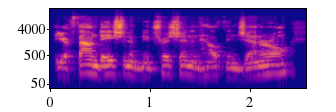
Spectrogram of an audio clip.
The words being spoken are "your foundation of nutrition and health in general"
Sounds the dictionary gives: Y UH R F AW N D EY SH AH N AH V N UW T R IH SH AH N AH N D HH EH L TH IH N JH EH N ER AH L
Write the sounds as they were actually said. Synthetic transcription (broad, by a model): Y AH R F AW N D EY SH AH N AH V N UW T R IH SH AH N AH N HH EH L TH IH N JH EH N ER L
